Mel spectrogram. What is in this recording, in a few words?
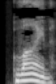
"Line", English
